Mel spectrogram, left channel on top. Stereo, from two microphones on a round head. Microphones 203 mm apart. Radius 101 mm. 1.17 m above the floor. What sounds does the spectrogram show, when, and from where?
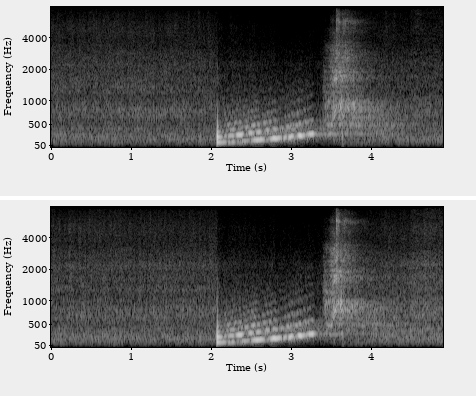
2.1 s a whoosh: 20° right (ahead or behind), 0.5 m
3.4 s a zipper: 35° right (ahead or behind), 3 m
